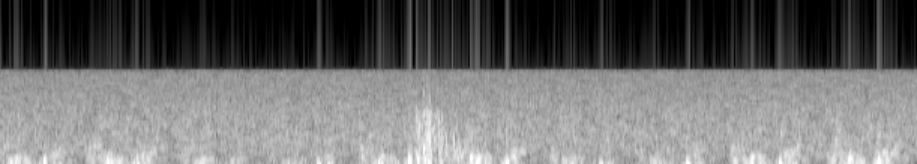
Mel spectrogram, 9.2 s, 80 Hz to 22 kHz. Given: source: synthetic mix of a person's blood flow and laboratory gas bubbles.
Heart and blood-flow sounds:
Doppler ultrasound of blood flow; precordium
4.12-4.62 s: bubbles
4.69-4.77 s: bubbles
From the record:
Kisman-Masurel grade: 212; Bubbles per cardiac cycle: several, 3 to 8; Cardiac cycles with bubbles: 1 to 10%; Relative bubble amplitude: moderate (0.250 to 0.450); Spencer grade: 1 (occasional bubble signal discernible with the cardiac motion signal, with majority of cardiac periods free of bubbles); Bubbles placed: anywhere in the cardiac cycle

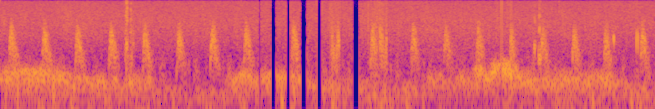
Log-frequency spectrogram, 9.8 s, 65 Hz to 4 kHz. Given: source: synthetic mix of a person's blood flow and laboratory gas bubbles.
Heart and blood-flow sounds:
Doppler ultrasound of blood flow; subclavian vein
1.86-2.02 s: bubbles
7.98-8.23 s: bubbles
9.17-9.25 s: bubbles
9.52-9.62 s: bubbles
From the record:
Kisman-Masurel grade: 122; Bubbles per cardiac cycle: 1 to 2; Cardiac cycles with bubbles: 10 to 50%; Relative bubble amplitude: moderate (0.250 to 0.450); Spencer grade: 2 (many but less than half of the cardiac periods contain bubble signals, singularly or in groups); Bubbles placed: anywhere in the cardiac cycle

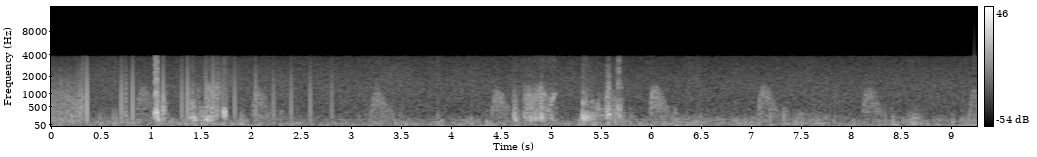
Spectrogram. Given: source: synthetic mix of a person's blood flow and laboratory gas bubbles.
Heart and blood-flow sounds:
Doppler ultrasound of blood flow; subclavian vein
1.03-1.21 s: bubbles
1.41-1.81 s: bubbles
4.64-5.10 s: bubbles
5.32-5.77 s: bubbles
From the record:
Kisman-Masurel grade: 223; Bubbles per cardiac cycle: several, 3 to 8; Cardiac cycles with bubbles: 10 to 50%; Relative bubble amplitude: loud (0.450 to 0.775); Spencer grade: 2 (many but less than half of the cardiac periods contain bubble signals, singularly or in groups); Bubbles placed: anywhere in the cardiac cycle

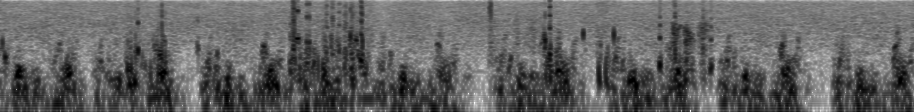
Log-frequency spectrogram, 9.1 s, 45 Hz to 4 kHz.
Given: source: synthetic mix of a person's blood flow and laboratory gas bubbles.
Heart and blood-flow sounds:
Doppler ultrasound of blood flow; precordium
0.00-0.09 s: bubbles
0.65-0.76 s: bubbles
1.23-1.70 s: bubbles
1.96-2.00 s: bubbles
2.87-3.75 s: bubbles
5.40-5.63 s: bubbles
5.80-5.88 s: bubbles
5.96-6.18 s: bubbles
6.55-6.64 s: bubbles
6.71-7.15 s: bubbles
From the record:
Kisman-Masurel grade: 233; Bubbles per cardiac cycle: several, 3 to 8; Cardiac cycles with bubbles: 50 to 99%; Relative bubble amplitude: loud (0.450 to 0.775); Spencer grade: 3 (all of the cardiac periods contain showers or single bubble signals, but not dominating or overriding the cardiac motion signals); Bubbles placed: only in the low amplitude regions of the cardiac cycle

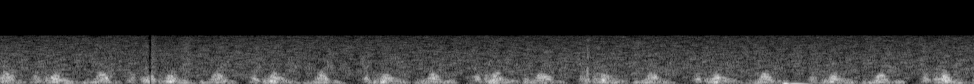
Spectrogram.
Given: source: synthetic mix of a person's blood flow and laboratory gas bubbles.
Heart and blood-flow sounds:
Doppler ultrasound of blood flow; precordium
5.78-5.91 s: bubbles
From the record:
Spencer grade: 1 (occasional bubble signal discernible with the cardiac motion signal, with majority of cardiac periods free of bubbles); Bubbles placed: only in the low amplitude regions of the cardiac cycle

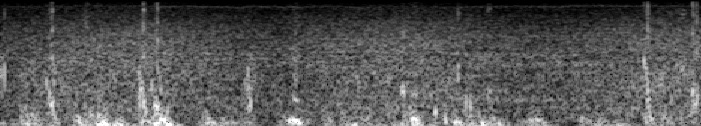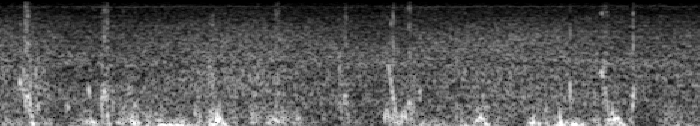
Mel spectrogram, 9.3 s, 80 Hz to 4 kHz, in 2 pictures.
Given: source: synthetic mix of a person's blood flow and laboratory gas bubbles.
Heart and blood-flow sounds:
Doppler ultrasound of blood flow; precordium
0.00-0.07 s: bubbles
0.11-0.44 s: bubbles
0.55-0.61 s: bubbles
0.64-0.74 s: bubbles
0.89-1.14 s: bubbles
1.58-1.74 s: bubbles
1.85-2.08 s: bubbles
2.64-3.17 s: bubbles
3.23-3.29 s: bubbles
4.25-5.05 s: bubbles
5.10-5.15 s: bubbles
5.22-5.83 s: bubbles
6.03-6.42 s: bubbles
6.49-6.72 s: bubbles
6.79-7.08 s: bubbles
7.20-7.50 s: bubbles
7.83-7.94 s: bubbles
8.34-8.51 s: bubbles
8.65-8.81 s: bubbles
8.84-8.94 s: bubbles
9.12-9.20 s: bubbles
From the record:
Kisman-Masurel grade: 232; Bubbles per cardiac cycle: several, 3 to 8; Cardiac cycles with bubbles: 50 to 99%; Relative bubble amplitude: moderate (0.250 to 0.450); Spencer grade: 3 (all of the cardiac periods contain showers or single bubble signals, but not dominating or overriding the cardiac motion signals); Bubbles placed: anywhere in the cardiac cycle

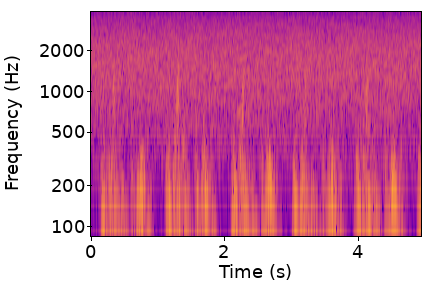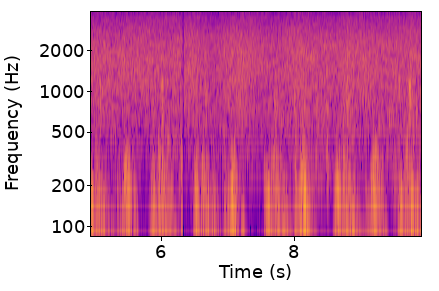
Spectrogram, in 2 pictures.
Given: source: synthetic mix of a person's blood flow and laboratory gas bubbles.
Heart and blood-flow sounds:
Doppler ultrasound of blood flow; precordium
9.25-9.35 s: bubbles
9.40-9.61 s: bubbles
9.63-9.67 s: bubbles
9.75-9.88 s: bubbles
From the record:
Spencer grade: 2 (many but less than half of the cardiac periods contain bubble signals, singularly or in groups); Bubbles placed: anywhere in the cardiac cycle

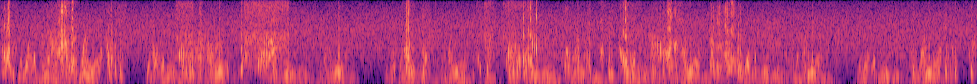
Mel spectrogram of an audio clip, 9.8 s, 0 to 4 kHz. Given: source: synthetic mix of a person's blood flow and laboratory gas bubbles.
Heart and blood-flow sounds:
Doppler ultrasound of blood flow; precordium
0.00-0.17 s: bubbles
0.40-0.80 s: bubbles
1.04-1.27 s: bubbles
1.51-1.57 s: bubbles
1.75-2.23 s: bubbles
2.37-2.89 s: bubbles
4.00-4.30 s: bubbles
4.75-4.96 s: bubbles
5.02-5.38 s: bubbles
5.62-5.92 s: bubbles
5.99-6.42 s: bubbles
6.46-6.88 s: bubbles
7.06-7.45 s: bubbles
9.08-9.19 s: bubbles
9.30-9.59 s: bubbles
9.68-9.77 s: bubbles
From the record:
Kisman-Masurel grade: 233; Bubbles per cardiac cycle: several, 3 to 8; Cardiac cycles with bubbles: 50 to 99%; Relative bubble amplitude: loud (0.450 to 0.775); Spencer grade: 3 (all of the cardiac periods contain showers or single bubble signals, but not dominating or overriding the cardiac motion signals); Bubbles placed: anywhere in the cardiac cycle

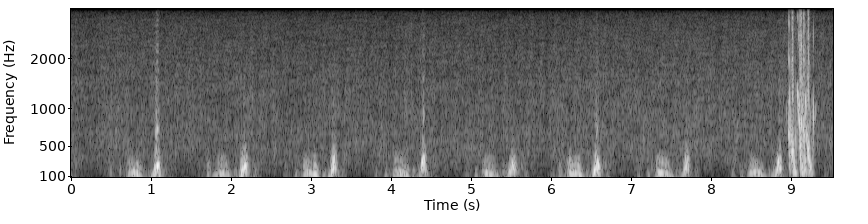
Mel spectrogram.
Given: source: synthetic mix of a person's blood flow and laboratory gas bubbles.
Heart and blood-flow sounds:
Doppler ultrasound of blood flow; precordium
8.94-9.33 s: bubbles
From the record:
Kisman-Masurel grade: 113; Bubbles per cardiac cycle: 1 to 2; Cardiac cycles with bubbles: 1 to 10%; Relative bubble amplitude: loud (0.450 to 0.775); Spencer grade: 1 (occasional bubble signal discernible with the cardiac motion signal, with majority of cardiac periods free of bubbles); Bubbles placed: only in the low amplitude regions of the cardiac cycle

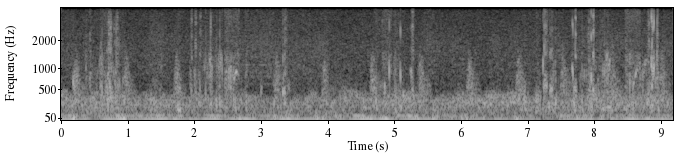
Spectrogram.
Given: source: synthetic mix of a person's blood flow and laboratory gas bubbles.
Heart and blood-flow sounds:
Doppler ultrasound of blood flow; subclavian vein
0.15-0.23 s: bubbles
0.34-0.98 s: bubbles
1.31-1.53 s: bubbles
1.72-1.84 s: bubbles
1.92-2.69 s: bubbles
2.75-2.82 s: bubbles
2.98-3.02 s: bubbles
3.17-3.23 s: bubbles
3.30-3.46 s: bubbles
4.69-5.18 s: bubbles
5.23-5.34 s: bubbles
6.91-7.04 s: bubbles
7.09-7.47 s: bubbles
7.64-8.29 s: bubbles
8.44-9.02 s: bubbles
From the record:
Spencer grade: 3 (all of the cardiac periods contain showers or single bubble signals, but not dominating or overriding the cardiac motion signals); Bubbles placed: anywhere in the cardiac cycle

